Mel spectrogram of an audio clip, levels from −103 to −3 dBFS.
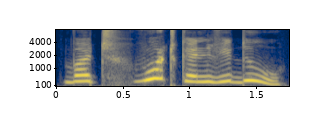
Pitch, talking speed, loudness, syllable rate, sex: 305 Hz, 170 wpm, -15 LUFS, 3.3 syllables/s, female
